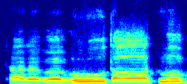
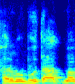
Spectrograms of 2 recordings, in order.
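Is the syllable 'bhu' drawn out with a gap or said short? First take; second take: drawn out; short. First: The 'bhu' is lengthened with a small gap after. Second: The 'bhu' is short with no gap after it. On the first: The speaker calls it right. "ভূয়ের পর একটুখানি gap দিচ্ছি" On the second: The speaker calls it wrong. "সর্বভূতাত্মা বলছি না আমি"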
